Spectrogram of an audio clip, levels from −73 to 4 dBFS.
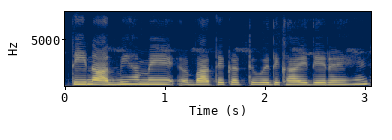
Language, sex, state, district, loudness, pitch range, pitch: Hindi, female, Madhya Pradesh, Bhopal, -17 LUFS, 210-230 Hz, 220 Hz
